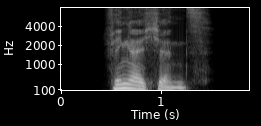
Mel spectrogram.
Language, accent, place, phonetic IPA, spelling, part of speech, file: German, Germany, Berlin, [ˈfɪŋɐçəns], Fingerchens, noun, De-Fingerchens.ogg
- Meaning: genitive of Fingerchen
